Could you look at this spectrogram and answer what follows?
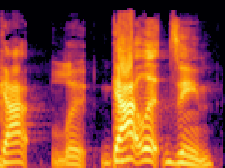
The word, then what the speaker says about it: Galitzine: Yeah, Rhymes with Magazine. That's him. – Galitzine.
